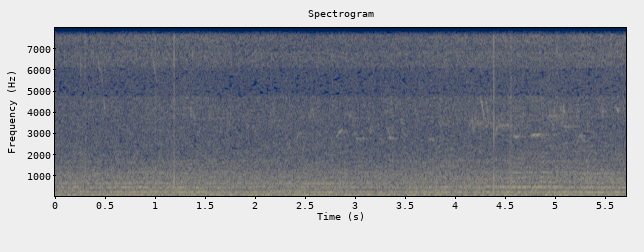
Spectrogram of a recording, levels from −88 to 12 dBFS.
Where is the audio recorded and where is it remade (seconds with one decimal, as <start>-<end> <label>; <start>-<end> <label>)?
0.0-5.7 recorded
